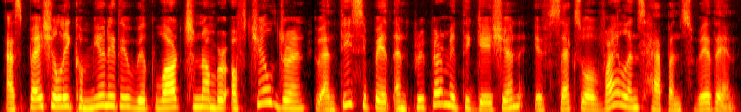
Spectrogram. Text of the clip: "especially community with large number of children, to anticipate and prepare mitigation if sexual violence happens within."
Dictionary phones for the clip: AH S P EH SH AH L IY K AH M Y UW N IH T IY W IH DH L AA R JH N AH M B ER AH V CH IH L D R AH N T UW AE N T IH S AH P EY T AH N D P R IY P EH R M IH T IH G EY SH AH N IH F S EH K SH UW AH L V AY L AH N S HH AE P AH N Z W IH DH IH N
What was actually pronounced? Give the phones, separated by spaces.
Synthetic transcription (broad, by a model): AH S P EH SH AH L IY K AH M Y UW N IH T IY W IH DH L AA R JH N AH M B ER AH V CH IH L D R AH N T UW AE N T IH S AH P EY T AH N P R IY P EH R M IH T IH G EY SH AH N IH F S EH K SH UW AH L V AY L AH N S HH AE P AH N S W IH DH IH N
